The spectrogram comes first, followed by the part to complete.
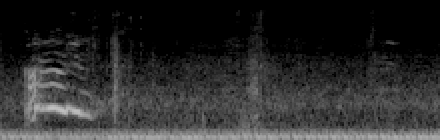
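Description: A puppy gives one short, high-pitched whine about a quarter of a second in, over a steady low background hum.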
